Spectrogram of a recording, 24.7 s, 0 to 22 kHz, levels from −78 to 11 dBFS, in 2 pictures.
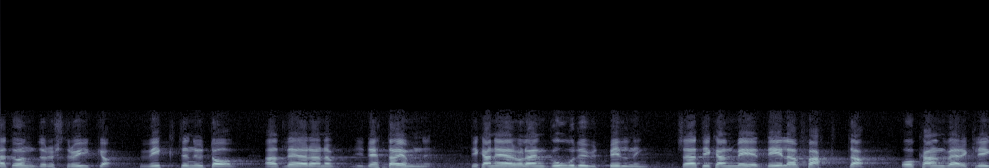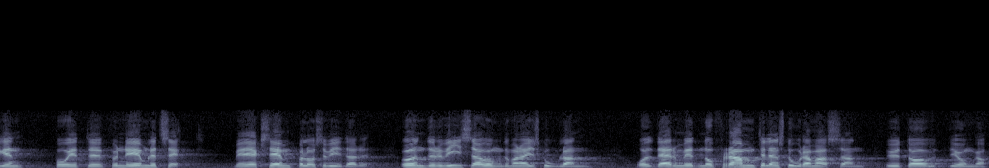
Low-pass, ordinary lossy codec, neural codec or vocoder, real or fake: none; none; none; real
